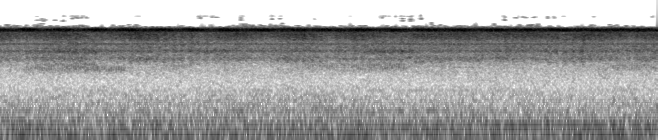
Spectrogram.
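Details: Summer dusk in Georgia, USA, where male cicadas call to draw females: a continuous high, sizzling drone with gentle, irregular swells in loudness and a soft low background hum.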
